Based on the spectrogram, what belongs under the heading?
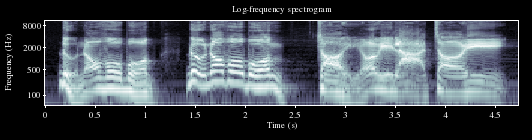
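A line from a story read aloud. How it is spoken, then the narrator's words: Grandfather shouting. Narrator (Vietnamese): ông ngoại quát lên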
